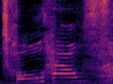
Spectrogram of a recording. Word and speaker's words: Toll House: My grandmother said she got the recipe from her grandmother, Nestlé Toulouse. – What was her name? – Nestlé Toulouse. – Nestlé Toll House? – There you go. – You Americans always butcher the French language.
